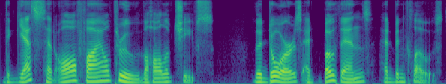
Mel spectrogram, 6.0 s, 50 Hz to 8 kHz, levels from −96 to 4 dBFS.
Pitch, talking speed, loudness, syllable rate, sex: 140 Hz, 180 wpm, -18 LUFS, 3.8 syllables/s, male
